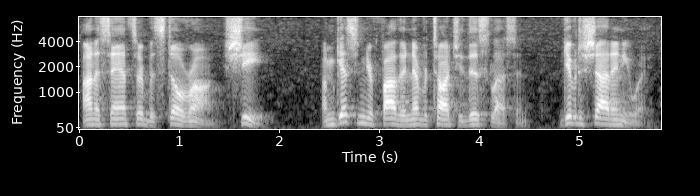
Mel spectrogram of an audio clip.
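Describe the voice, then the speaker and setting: A man's voice: medium pitch, big pitch swings, brisk, a bit bright. A man voicing a stern, demanding superhero coach in an audiobook, speaking with blunt, commanding authority to young trainees. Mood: brusque, testing. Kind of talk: audiobook character dialogue.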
